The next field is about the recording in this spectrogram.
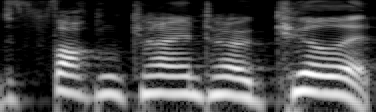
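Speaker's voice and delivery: a hammed-up commenter urging a kill; an annoyed follower demanding he kill the toad, lightly voiced; mock insistent follower.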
